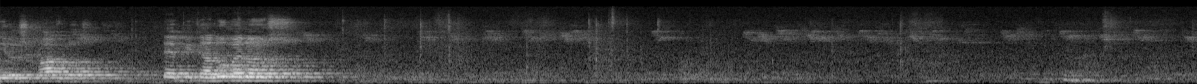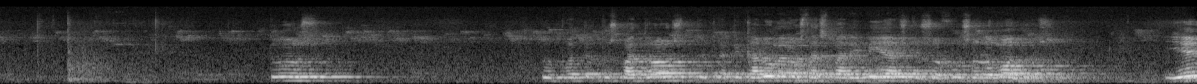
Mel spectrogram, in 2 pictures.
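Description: A man chants a prayer in a low, steady voice, echoing in a large room, with pauses between phrases.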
